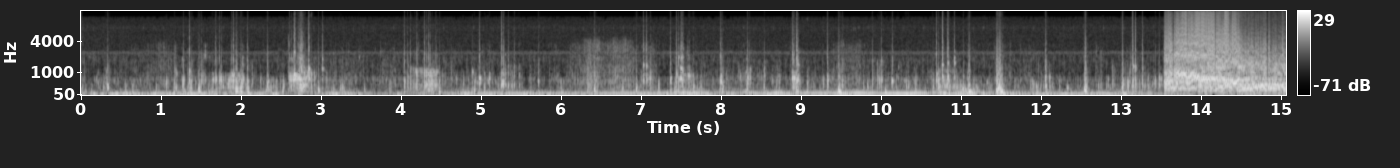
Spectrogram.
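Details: Loud continuous gurgling, squelching and rumbling with frequent bursts, recorded with a phone pressed to a male's belly while he sat gaming after a breakfast of toast, eggs and milk; he was visibly uncomfortable, stomach a little upset the other night; loud bowel sounds.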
